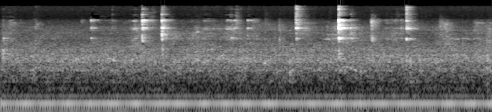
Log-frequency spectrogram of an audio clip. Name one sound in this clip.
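Chopsticks click against bowls.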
